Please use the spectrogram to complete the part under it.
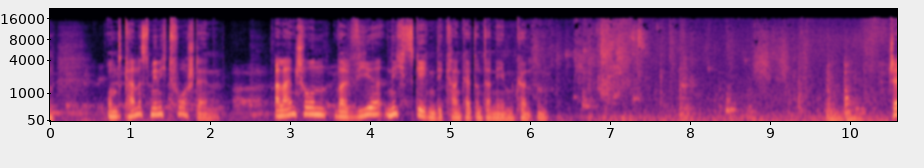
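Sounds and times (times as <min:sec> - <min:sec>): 
speech: 0:00.0 - 0:02.2, 0:02.8 - 0:06.9
small water drips: 0:05.7 - 0:08.8
water sloshing and splashing in a barrel: 0:05.7 - 0:09.2.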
